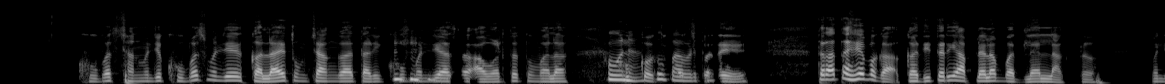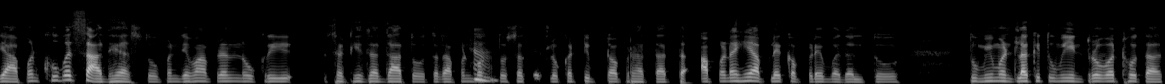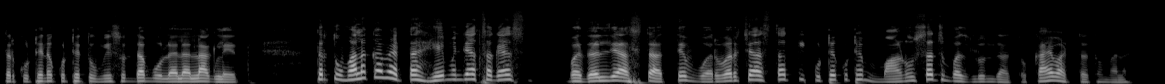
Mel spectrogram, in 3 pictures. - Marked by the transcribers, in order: tapping; chuckle; other background noise; in English: "इंट्रोवर्ट"
- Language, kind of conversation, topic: Marathi, podcast, तुझा स्टाइल कसा बदलला आहे, सांगशील का?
